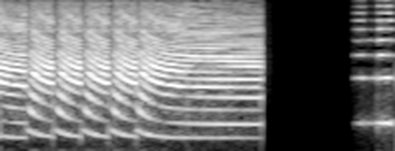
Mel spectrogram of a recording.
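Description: Hip-hop DJ air-horn sound effect: a rapid string of about six short blasts sliding down in pitch, settling into one held blast that cuts off suddenly.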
